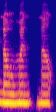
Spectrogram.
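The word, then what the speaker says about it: Nouman: Bacanya gimana sih? Nauman gitu ya.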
